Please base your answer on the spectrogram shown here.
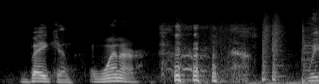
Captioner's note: laughs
